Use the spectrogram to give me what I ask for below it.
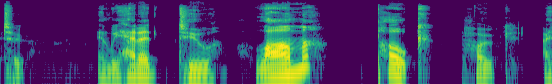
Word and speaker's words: Lompoc: We had to, and we headed to Lompoc.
